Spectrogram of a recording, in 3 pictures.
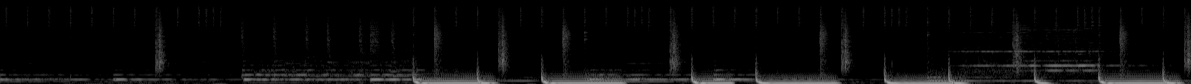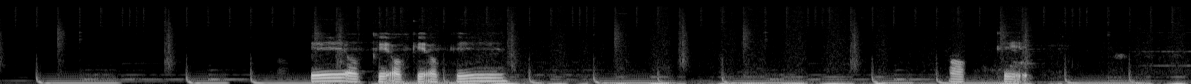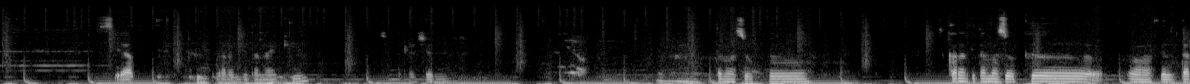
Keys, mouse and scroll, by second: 24.2-24.6 alt+scroll up 1, 25.0-25.8 alt+scroll down 1, 26.5 ctrl+m.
